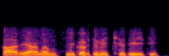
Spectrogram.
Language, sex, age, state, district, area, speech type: Sanskrit, male, 18-30, Andhra Pradesh, Guntur, urban, conversation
